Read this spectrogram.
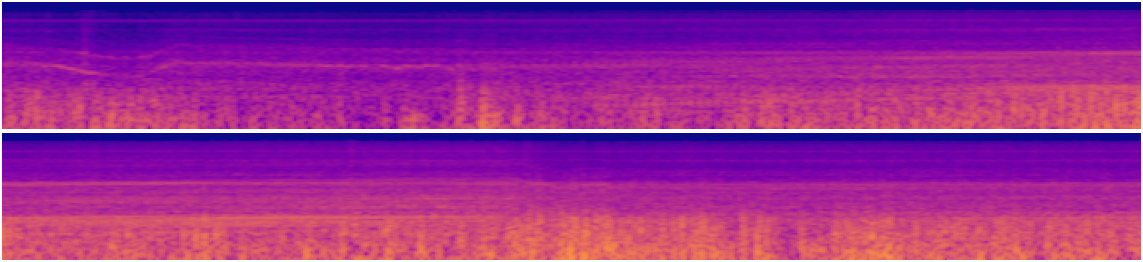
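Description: Wind rumbles against a rider's helmet.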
